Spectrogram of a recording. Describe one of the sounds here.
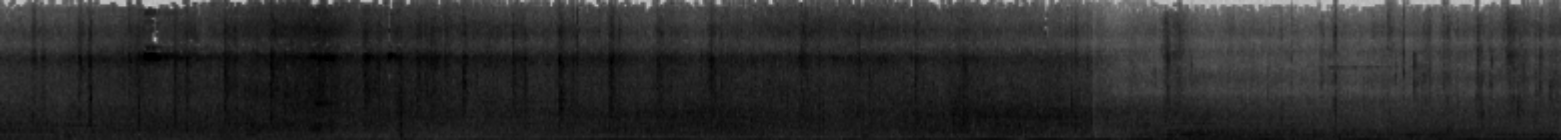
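Traffic noise fills a city street outdoors.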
